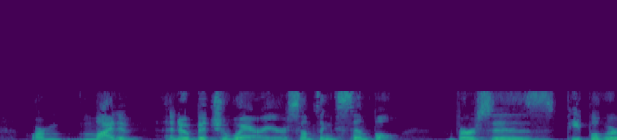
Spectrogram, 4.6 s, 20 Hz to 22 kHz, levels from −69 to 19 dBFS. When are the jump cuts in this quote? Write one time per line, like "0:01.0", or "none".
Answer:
0:01.1
0:02.5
